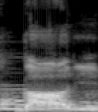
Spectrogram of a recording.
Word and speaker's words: गारी: समय सुहावनी गारी बिराजा, गारी अर्थात गाड़ी, जैसे गये जो तो लंका जारी, लंका जाली, जो बार ही थे अर्थात बालपन में ल को र उच्चारण किया जाता है यह अवधि भाषा में।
